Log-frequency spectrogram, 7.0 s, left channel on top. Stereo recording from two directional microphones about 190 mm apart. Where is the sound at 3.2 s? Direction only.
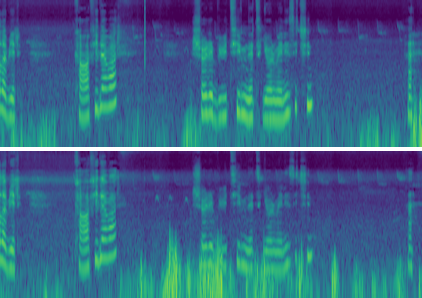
5° left (ahead or behind).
